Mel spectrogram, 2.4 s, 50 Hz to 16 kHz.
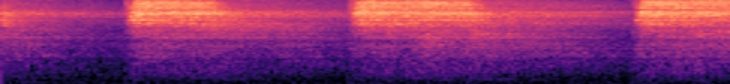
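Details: Porsche 996 Turbo on a homemade boost leak tester: sharp bursts of high air hiss each time air is fed in, fading between. Air escapes at the intake boot, which cannot be pushed fully on.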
